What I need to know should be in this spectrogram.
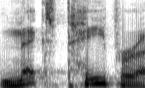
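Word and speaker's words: NXTPAPER: brand TLC also announced the nxtp this next paper I think is how it's pronounced 14 pro probably next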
